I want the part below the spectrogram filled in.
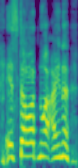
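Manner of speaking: put-on high, loud girl's objection, cut off; urgent high-pitched protest; shouted protest. A narrator's reading. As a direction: yell back at your mother mid-dash. Girl protests to mother in panic.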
